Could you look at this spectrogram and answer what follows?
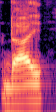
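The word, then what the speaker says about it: die: जब किसी वर्ड के लास्ट में आई ई आए तो आई ई का उच्चारण आई जैसे ही करें, ठीक है। जैसे देखिए डी है और आई ई को हमने क्या बोला, अभी पढ़ा, आई निकालना है, बस डाई। इसी तरह पाई, इसी तरह टाई, ठीक है दोस्तों।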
